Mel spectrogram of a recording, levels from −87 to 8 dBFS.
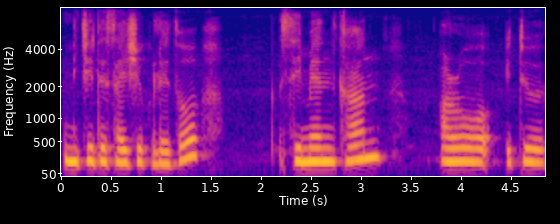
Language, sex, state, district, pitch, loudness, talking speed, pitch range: Nagamese, female, Nagaland, Kohima, 200 Hz, -14 LUFS, 100 wpm, 195-225 Hz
